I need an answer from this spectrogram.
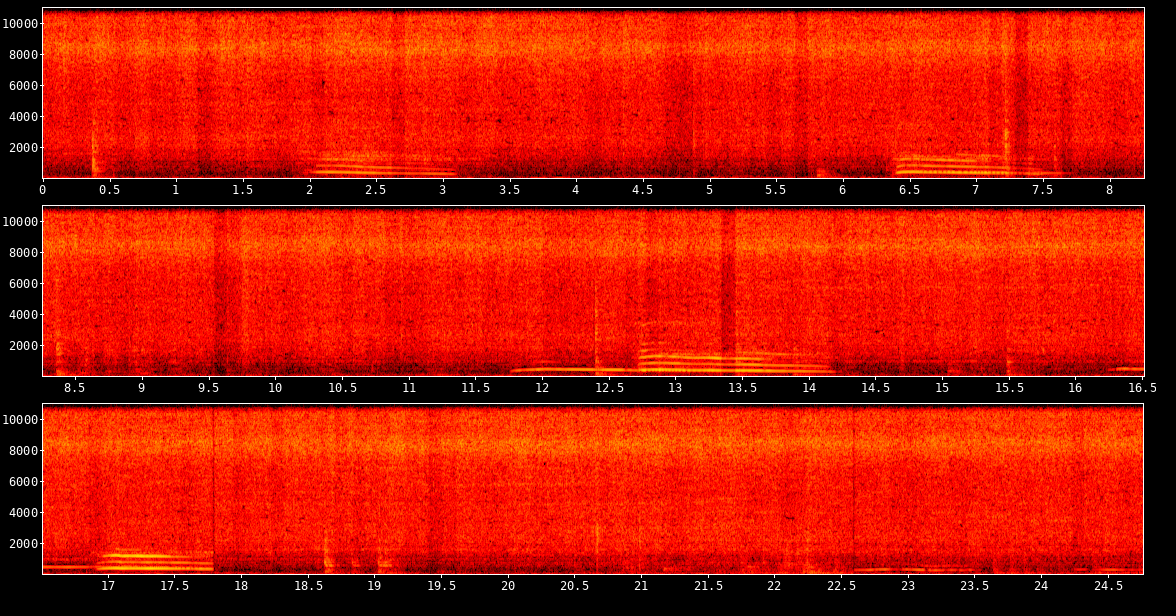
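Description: Marinated butterfly prawns sizzling in hot oil on a flat dosa pan, with a slotted metal spatula scraping the pan as they are turned over. Five times a short falling whine-like tone sounds over the sizzle.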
